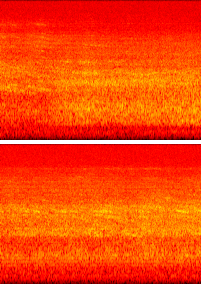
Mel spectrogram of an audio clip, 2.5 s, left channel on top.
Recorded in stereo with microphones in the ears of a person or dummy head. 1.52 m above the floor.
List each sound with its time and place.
Only background noise.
